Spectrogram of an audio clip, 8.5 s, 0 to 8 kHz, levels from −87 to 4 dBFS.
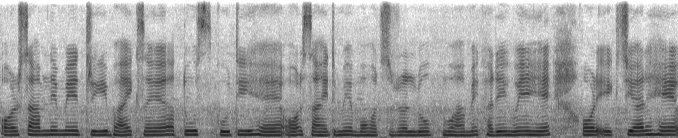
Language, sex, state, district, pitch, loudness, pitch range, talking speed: Hindi, female, Tripura, West Tripura, 205 Hz, -14 LUFS, 195-215 Hz, 160 wpm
